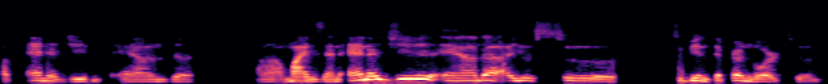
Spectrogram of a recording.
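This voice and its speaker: A man's voice: on the low side, a little slow, dry recording, muffled recording. A man from Brazil, a graduate student, giving a hesitant self-introduction on a video call and repeating words.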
